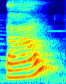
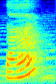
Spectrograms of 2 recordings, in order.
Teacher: mẹ phát âm từ tá, mở to miệng và giữ nguyên. Táo, mở to miệng rồi dần khép lại, ngậm miệng lại để tạo thành âm áo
